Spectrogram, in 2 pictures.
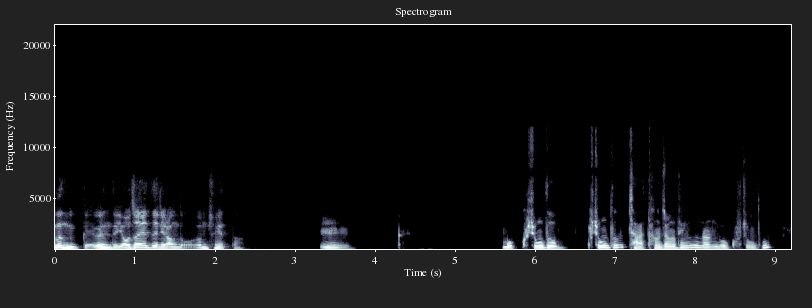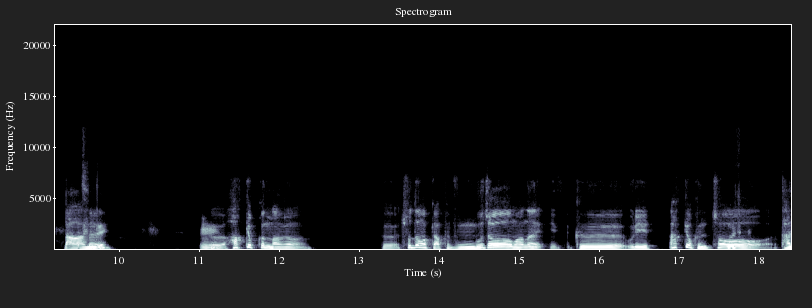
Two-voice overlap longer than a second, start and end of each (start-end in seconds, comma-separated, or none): none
